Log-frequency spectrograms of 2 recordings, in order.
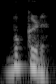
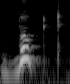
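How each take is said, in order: First: The word ends with a d sound. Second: The word ends with a t sound. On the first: The speaker calls it wrong. "बुकड गलत है" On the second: The speaker calls it right. "इसकी सही pronunciation है ब उ क ट"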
